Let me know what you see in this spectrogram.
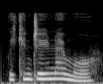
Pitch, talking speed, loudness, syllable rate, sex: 225 Hz, 290 wpm, -14 LUFS, 5.9 syllables/s, female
